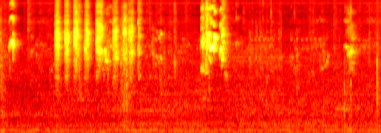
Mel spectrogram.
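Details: Mixed colony of small lovebirds, cockatiels and budgerigars kept together in a colony setup; bursts of shrill, scratchy chirps in quick series, a pause, then another sharp cluster of high squeaky calls over a low background hum.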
